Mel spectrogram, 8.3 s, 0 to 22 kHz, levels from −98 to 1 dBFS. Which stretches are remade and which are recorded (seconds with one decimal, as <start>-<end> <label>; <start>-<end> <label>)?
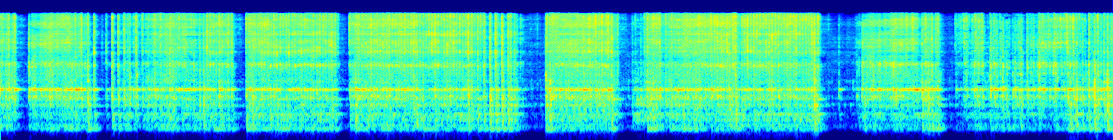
0.0-7.2 remade; 7.2-8.3 recorded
